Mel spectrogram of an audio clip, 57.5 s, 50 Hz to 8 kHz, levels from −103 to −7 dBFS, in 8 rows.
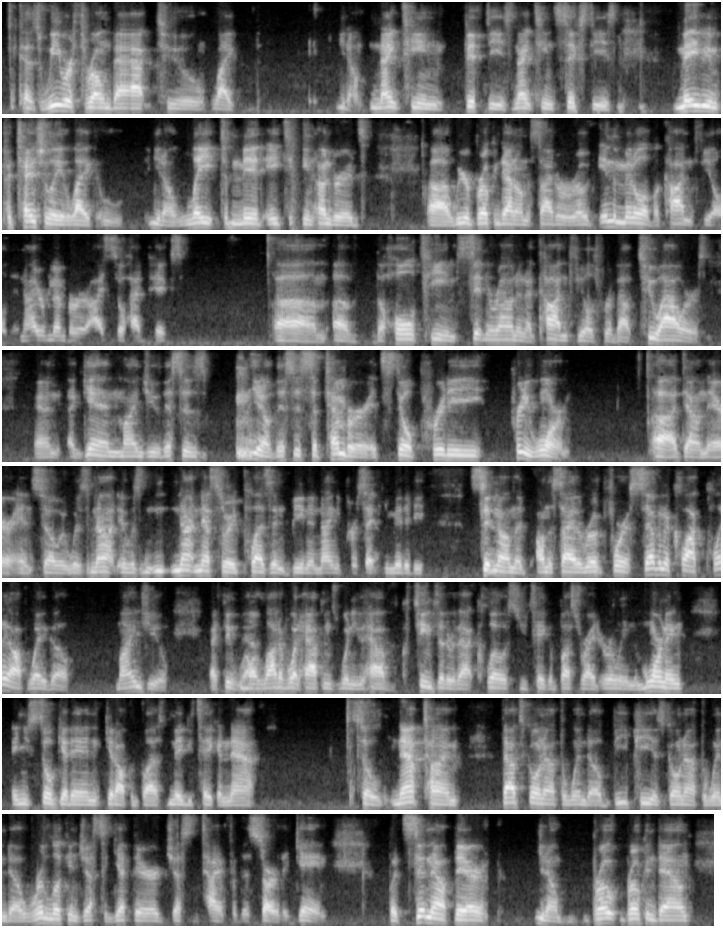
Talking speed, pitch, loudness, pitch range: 200 wpm, 115 Hz, -22 LUFS, 105-125 Hz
